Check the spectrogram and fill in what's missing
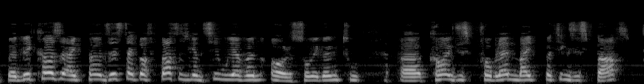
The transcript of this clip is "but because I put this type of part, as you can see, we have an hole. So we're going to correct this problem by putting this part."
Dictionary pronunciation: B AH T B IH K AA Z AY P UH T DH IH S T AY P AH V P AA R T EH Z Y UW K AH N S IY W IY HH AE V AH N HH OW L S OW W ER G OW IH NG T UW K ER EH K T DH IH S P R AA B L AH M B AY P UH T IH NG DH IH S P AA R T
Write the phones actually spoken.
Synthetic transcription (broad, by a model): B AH T B IH K AA Z AY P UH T DH IH S T AY P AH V P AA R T Y UW K AH N S IY W IY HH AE V AH N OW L S OW W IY G OW IH NG T UW K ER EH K T DH IH S P R AA B L AH M B AY P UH T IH NG DH IH S P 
